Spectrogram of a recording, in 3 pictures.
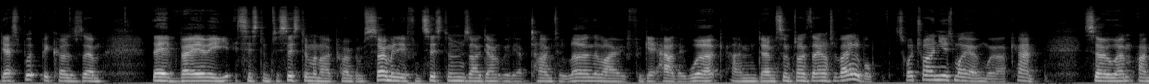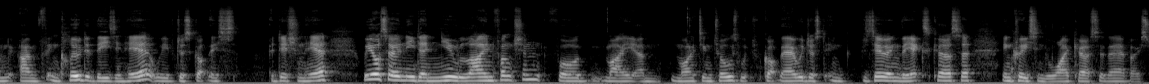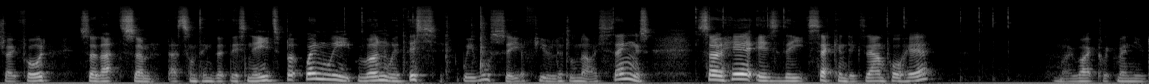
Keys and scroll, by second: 27.0 F6, 27.7 Return.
